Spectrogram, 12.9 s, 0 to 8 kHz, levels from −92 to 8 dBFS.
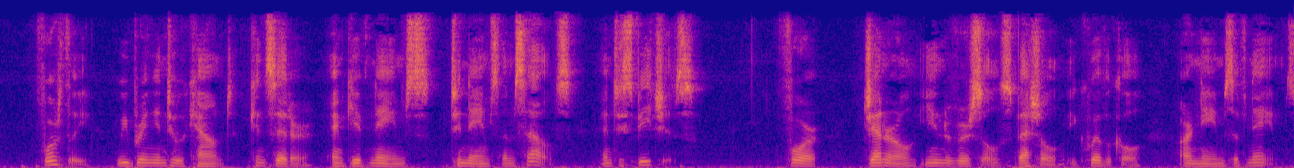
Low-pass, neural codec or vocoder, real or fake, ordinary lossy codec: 7.2 kHz; none; real; AAC, 48 kbps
